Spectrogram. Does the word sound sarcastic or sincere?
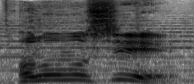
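sincere. It is said with genuine, warm enthusiasm. The speaker truly welcomes the newcomer.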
